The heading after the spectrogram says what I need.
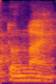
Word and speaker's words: Adonai: Jadi tulisan itu dibacanya Adonai karena itu adalah nama Allah yang harus dikuduskan dan tidak boleh disebut dengan sembarangan gitu ya.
